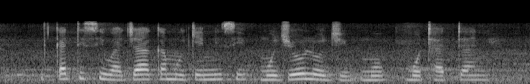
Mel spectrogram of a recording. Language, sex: Tswana, female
